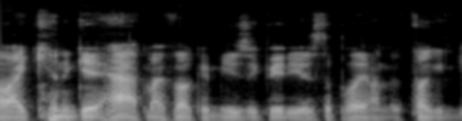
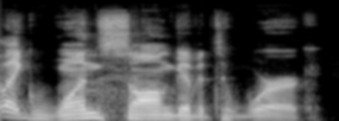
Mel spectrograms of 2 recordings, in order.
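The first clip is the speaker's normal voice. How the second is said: ordinary delivery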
